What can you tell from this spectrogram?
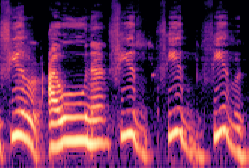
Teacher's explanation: را سکون سے پہلے کسرہ آئے گی تو را باریک پڑ جائے گی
